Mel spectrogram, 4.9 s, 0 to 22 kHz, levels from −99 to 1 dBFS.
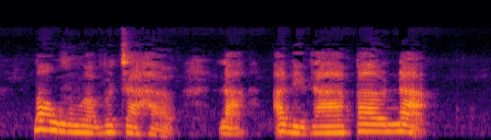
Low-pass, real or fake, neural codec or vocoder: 10.8 kHz; real; none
